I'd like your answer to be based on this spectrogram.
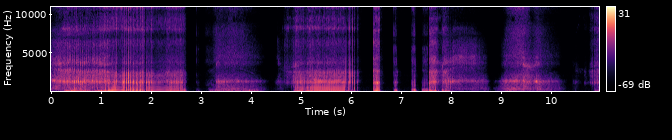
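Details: Heavy mouth-open snoring in sleep: loud, rattling, uneven snores with occasional snorting breaks.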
